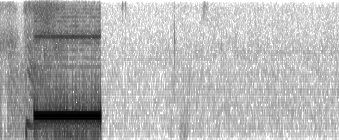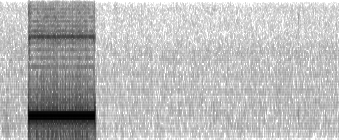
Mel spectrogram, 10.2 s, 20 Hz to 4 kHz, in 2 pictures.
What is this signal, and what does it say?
Ringback tone (Europe, 425 Hz).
